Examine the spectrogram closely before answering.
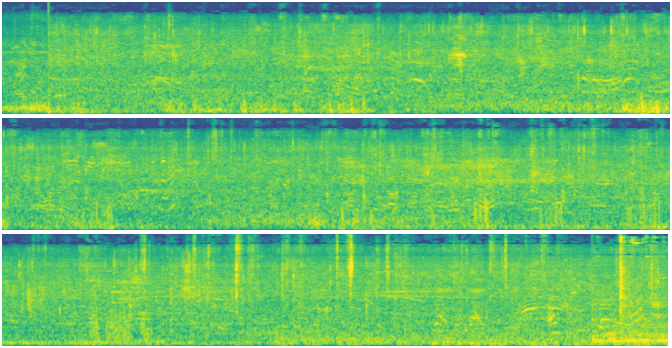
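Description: Footsteps tap on paved ground.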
